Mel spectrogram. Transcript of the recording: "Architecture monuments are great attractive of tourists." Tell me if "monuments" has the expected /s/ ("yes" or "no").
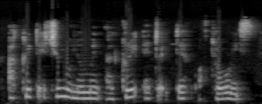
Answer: no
